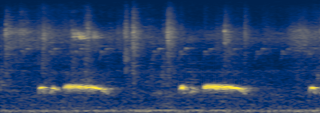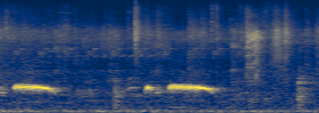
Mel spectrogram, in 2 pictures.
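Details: Caged spotted dove, kept four years in its cage, cooing a low hollow phrase: a short note then a longer wavering coo, repeated four times at roughly two-second intervals, with faint background hiss.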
